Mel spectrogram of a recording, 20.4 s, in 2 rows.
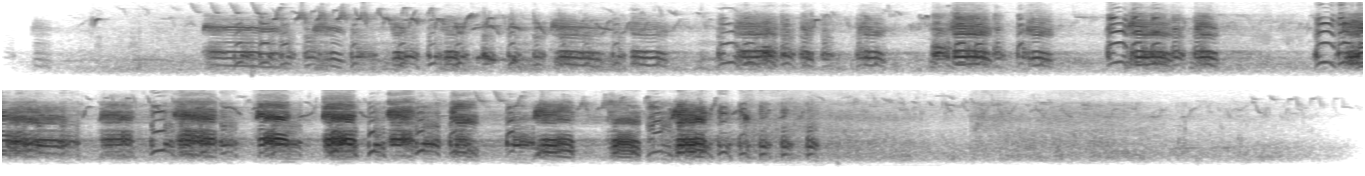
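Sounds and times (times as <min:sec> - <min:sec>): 
grey goose calling: 0:01.5 - 0:09.2, 0:09.8 - 0:16.6.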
